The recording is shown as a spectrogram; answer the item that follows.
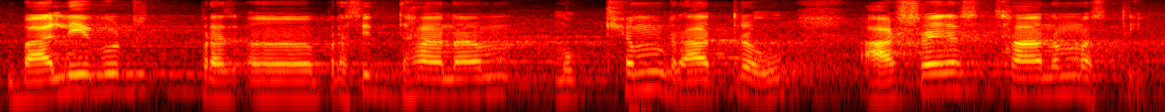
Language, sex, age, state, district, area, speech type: Sanskrit, male, 18-30, Maharashtra, Nagpur, urban, spontaneous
